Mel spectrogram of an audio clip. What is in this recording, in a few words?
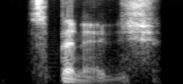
"spinach", British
